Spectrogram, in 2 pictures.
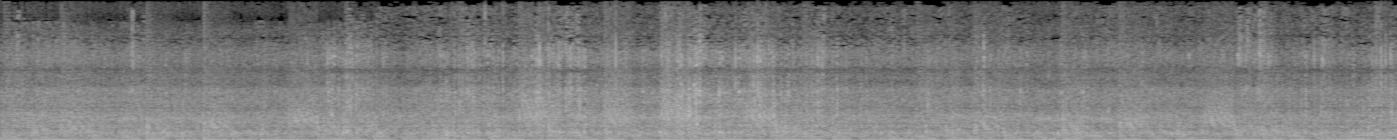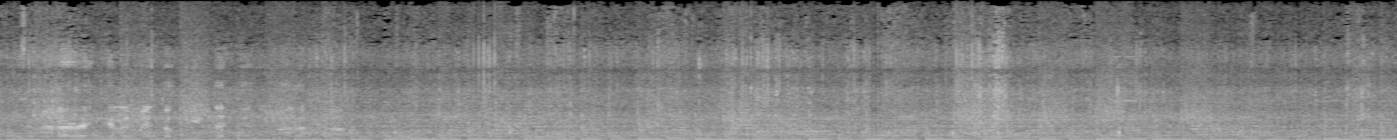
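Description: Car driving on a gravel road, heard from inside the cabin: a steady rumble of tyres on gravel and engine noise, with music mixed in.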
